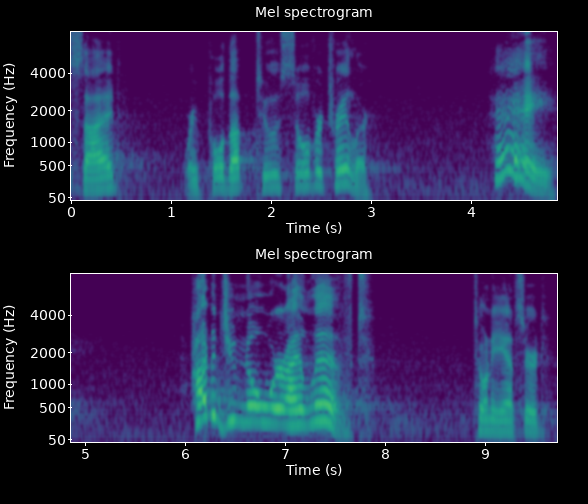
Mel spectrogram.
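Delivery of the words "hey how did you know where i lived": high-pitched, incredulous demand; acted astonishment. Astonished hitchhiker asking the driver how he knew, high incredulous voice. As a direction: voice jumps up in amazement. Astonished Charlie questions Tony.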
